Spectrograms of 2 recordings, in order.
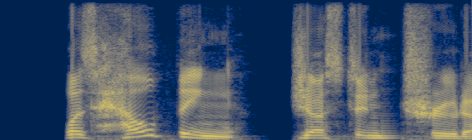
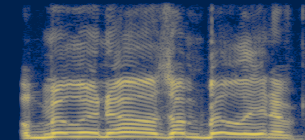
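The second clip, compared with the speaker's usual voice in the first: put-on slurred, marble-mouthed old senator; Bernie Sanders impression; 4 semitones higher than usual. Host mocking Bernie Sanders on his podcast, marble-mouthed impression. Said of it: "That's what he sounds like".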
